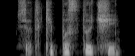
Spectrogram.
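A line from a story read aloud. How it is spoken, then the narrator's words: Whisper. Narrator (Russian): шепотом сказала она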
